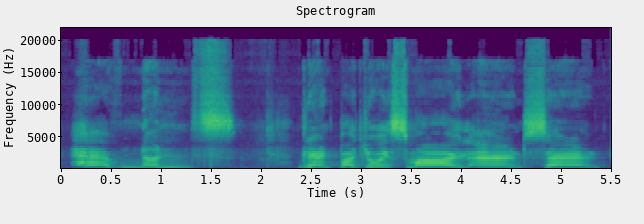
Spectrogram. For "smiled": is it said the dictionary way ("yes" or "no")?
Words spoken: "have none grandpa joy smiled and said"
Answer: no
